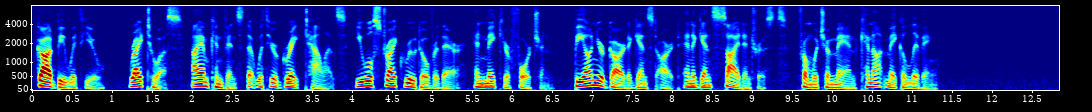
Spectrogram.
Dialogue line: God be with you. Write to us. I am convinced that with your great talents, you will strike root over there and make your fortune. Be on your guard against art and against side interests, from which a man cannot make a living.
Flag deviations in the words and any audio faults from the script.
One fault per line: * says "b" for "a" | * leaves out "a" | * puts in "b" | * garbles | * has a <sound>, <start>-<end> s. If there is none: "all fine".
all fine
